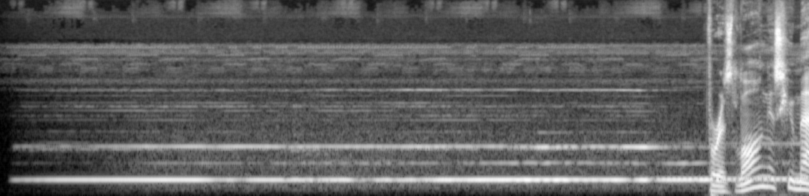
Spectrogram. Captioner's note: crickets chirping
